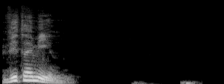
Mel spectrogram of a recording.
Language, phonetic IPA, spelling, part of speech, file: Russian, [vʲɪtɐˈmʲin], витамин, noun, Ru-витамин.ogg
- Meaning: vitamin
